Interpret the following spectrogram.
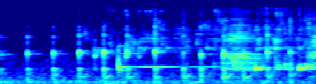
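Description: Red wine being poured from a bottle into a stemmed glass wine glass: a faint, irregular run of small glugs and drips, with a short steady tone near the middle.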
